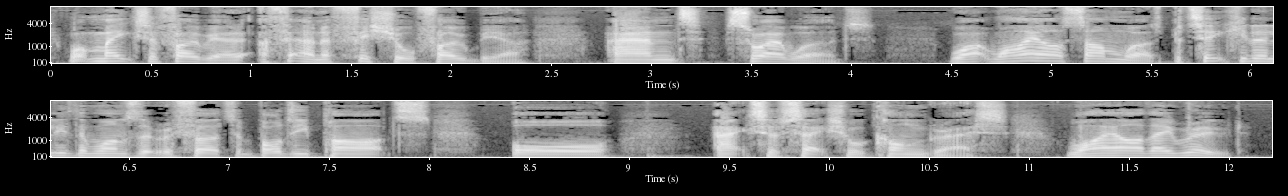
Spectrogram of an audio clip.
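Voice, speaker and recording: A middle-aged English man hosting a radio phone-in from a studio, bantering quickly and mocking himself. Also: medium pitch, lively intonation, no echo. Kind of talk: casual phone-in chat. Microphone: studio microphone.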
